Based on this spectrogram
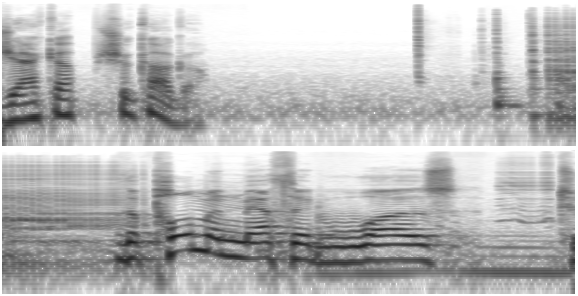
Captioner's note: machinery creaking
